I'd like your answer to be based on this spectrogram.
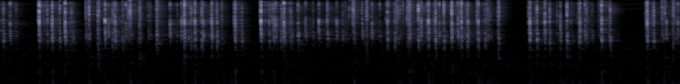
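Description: Fingertips type on a full-size RGB-backlit Corsair mechanical keyboard with plastic keycaps. Rapid, bright, clacky keystrokes come in bursts, each click short and dry, with brief pauses between runs of typing.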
